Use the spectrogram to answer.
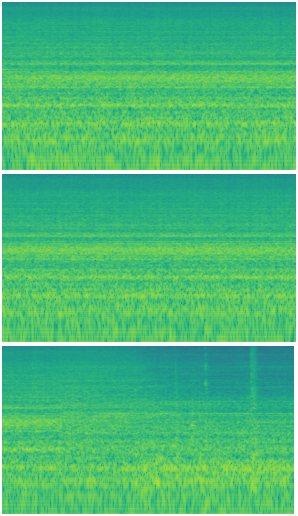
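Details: Riello oil burner during annual service, on heat call with thermostat turned up: strong, even roar with steady mid-pitched hum, no sputter or pulsing; started up nice and clean, normal firing.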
